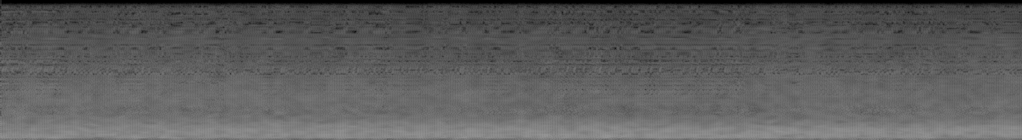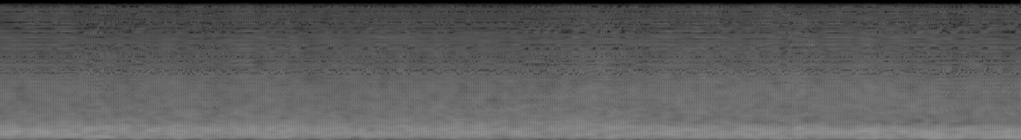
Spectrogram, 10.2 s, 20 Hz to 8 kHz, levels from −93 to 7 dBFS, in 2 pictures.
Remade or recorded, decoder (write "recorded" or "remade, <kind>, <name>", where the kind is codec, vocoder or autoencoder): remade, vocoder, Vocos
